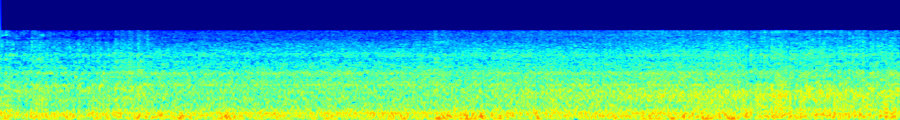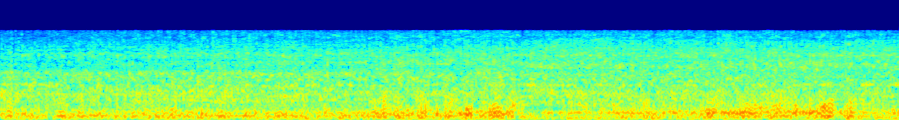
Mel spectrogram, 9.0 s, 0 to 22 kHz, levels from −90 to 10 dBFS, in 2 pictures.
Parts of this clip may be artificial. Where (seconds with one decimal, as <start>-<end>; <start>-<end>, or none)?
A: 0.0-0.6; 3.7-9.0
